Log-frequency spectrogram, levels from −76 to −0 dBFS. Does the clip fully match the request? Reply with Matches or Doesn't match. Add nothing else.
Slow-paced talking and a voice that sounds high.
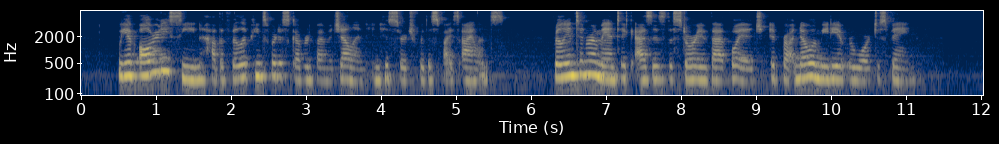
Doesn't match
